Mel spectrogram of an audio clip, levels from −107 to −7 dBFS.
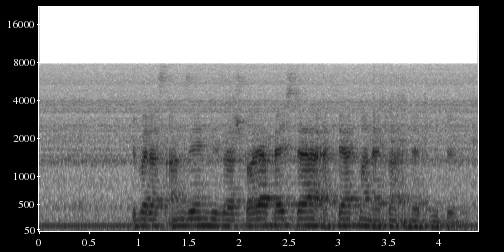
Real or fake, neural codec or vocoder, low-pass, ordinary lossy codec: real; none; none; none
